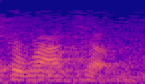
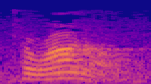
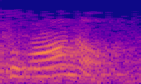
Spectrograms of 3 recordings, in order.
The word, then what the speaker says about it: Toronto: And if you're not from Toronto, they know that because you still say Toronto. It's pronounced Toronto. That's how they say it. Now, I figured something like Psalm, where the P is missing. Well, the T is missing in Toronto. So it's Toronto.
